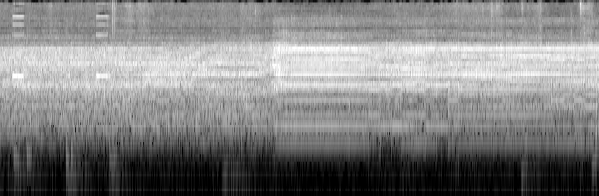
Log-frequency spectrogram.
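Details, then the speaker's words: Microwave oven not running, only time entered on its display: steady radio hiss, then a cluster of steady buzzing tones switches on; the display electronics alone radiate RFI. "it's not even turned on so basically the display is making some noise"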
